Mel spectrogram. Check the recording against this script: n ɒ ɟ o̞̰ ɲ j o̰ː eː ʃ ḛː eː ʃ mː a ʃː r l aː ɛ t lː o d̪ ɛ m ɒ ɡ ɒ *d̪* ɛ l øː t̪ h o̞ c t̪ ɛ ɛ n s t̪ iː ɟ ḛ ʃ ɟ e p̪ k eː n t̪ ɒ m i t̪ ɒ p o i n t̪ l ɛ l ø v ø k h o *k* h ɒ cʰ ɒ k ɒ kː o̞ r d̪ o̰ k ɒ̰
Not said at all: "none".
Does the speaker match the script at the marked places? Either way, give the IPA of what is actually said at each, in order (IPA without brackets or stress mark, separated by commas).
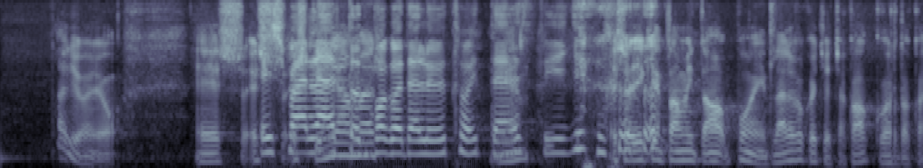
d̪, c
